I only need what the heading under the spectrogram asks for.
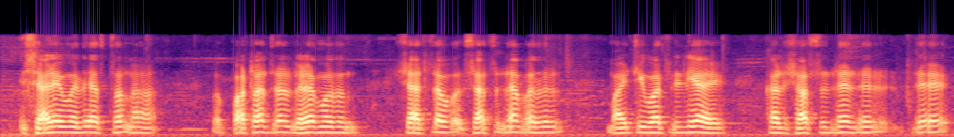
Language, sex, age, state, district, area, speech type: Marathi, male, 60+, Maharashtra, Nanded, rural, spontaneous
